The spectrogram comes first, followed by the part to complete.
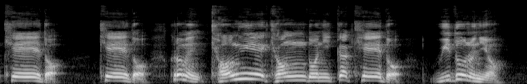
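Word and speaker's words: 経度: 발음은 케도.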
